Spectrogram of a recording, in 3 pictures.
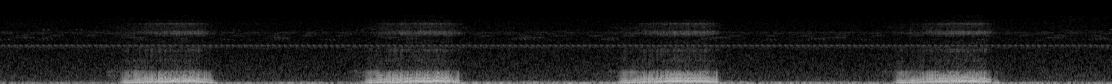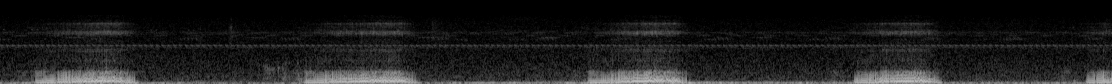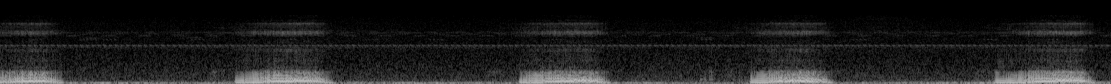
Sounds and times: Friend Snoring in Tent 0:01.1 - 0:02.3
Friend Snoring in Tent 0:03.5 - 0:04.7
Friend Snoring in Tent 0:06.0 - 0:07.3
Friend Snoring in Tent 0:08.8 - 0:10.1
Friend Snoring in Tent 0:11.3 - 0:12.6
Friend Snoring in Tent 0:13.8 - 0:15.4
Friend Snoring in Tent 0:16.5 - 0:18.1
Friend Snoring in Tent 0:19.4 - 0:20.6
Friend Snoring in Tent 0:21.7 - 0:23.0
Friend Snoring in Tent 0:24.4 - 0:25.6
Friend Snoring in Tent 0:27.4 - 0:28.4
Friend Snoring in Tent 0:29.2 - 0:30.7
Friend Snoring in Tent 0:32.0 - 0:33.3

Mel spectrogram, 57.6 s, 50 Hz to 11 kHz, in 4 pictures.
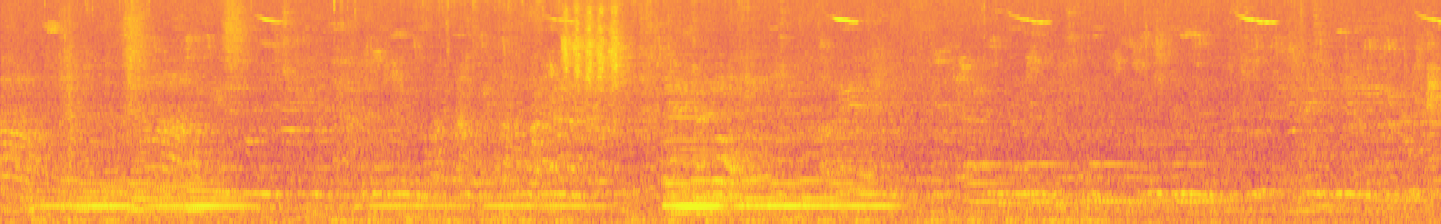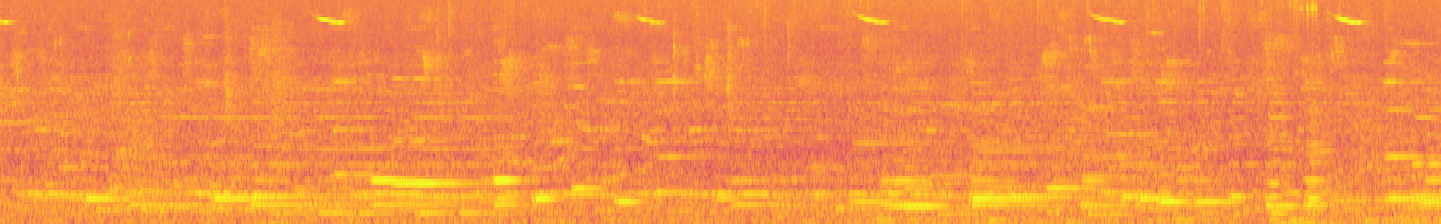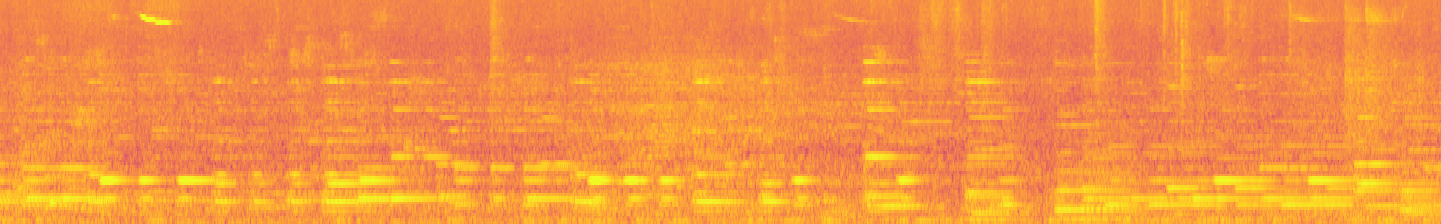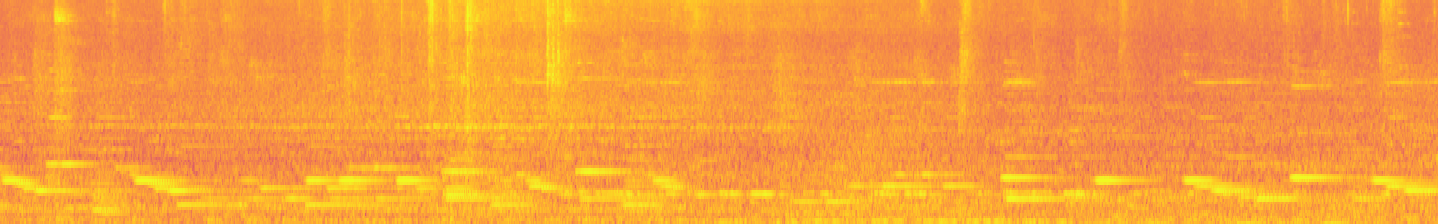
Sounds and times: People talking 0:00.0 - 0:39.2
music 0:00.0 - 0:57.6
someone playing the piano 0:00.0 - 0:57.6

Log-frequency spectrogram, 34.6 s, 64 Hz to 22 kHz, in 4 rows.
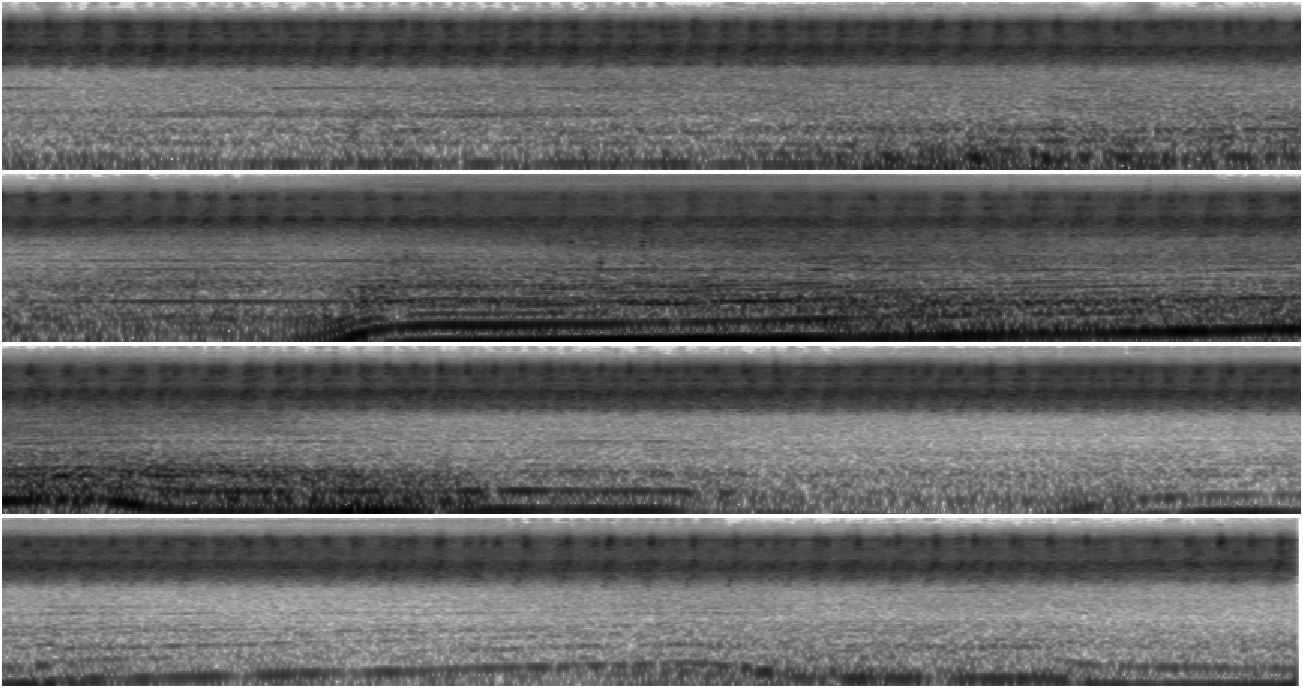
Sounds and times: Cicada 0:00.0 - 0:34.6
traffic sound 0:02.4 - 0:22.2

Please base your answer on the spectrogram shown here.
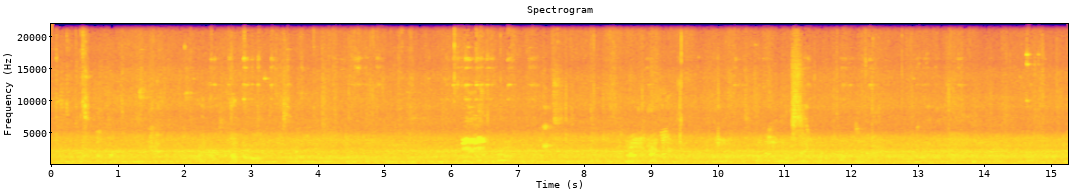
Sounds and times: Walking at the train station 0:00.0 - 0:15.2

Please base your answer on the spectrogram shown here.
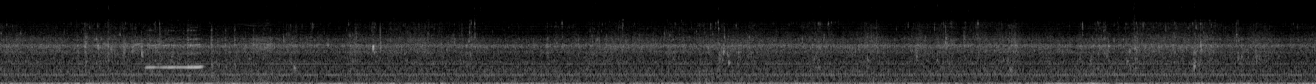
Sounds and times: hull of the boat 0:00.0 - 0:13.1

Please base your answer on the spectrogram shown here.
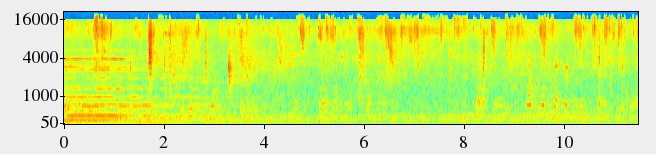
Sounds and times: steps 0:00.0 - 0:08.4
whispers of visitors 0:00.0 - 0:11.4

